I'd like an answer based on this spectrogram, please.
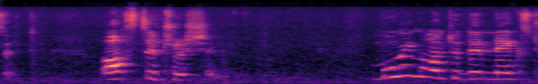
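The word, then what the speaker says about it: obstetrician: This is how you pronounce it. Ostitrician.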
